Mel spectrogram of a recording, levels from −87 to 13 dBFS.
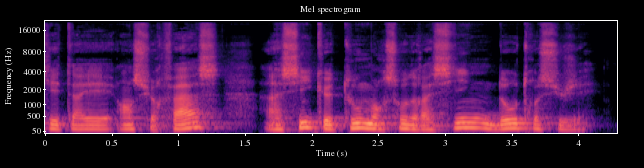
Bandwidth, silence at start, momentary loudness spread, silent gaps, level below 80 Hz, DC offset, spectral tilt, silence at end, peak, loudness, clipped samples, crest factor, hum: over 20 kHz; 0 s; 8 LU; none; -54 dBFS; under 0.1%; -5 dB/octave; 0.25 s; 0 dBFS; -19 LUFS; under 0.1%; 20 dB; none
